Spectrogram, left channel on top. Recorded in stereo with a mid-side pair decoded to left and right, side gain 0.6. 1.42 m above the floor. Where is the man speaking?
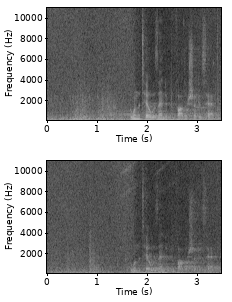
45° left, 1.7 m.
